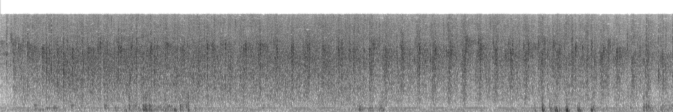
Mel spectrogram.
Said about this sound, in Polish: Ale te brawa to dla Jezusa.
